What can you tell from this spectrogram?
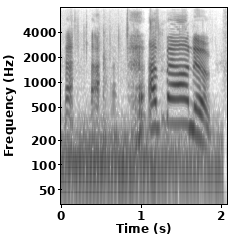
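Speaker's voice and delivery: high, drawn-out joking reveal; mock triumph. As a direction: stretch it out high for the punchline. Punchline of lost marbles gag.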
